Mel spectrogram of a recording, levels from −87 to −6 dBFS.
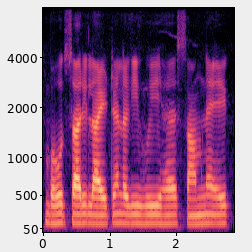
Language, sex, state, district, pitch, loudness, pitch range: Hindi, male, Jharkhand, Deoghar, 120 Hz, -19 LUFS, 120-125 Hz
